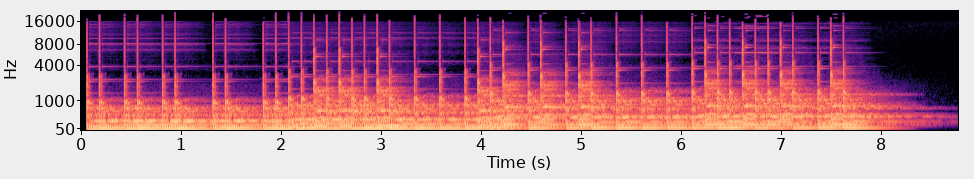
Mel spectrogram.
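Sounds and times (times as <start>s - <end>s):
Roland JV880 synthesizer: 0.1s - 8.6s.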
